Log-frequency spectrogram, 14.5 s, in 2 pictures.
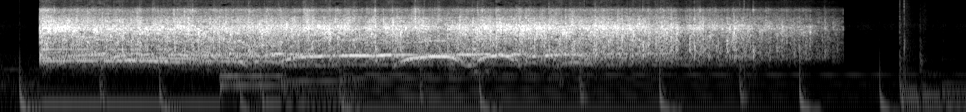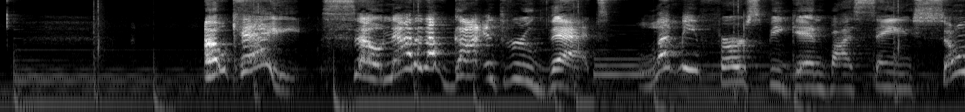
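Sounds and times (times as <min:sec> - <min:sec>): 
round of applause: 0:00.3 - 0:06.4
speech: 0:09.3 - 0:14.4.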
